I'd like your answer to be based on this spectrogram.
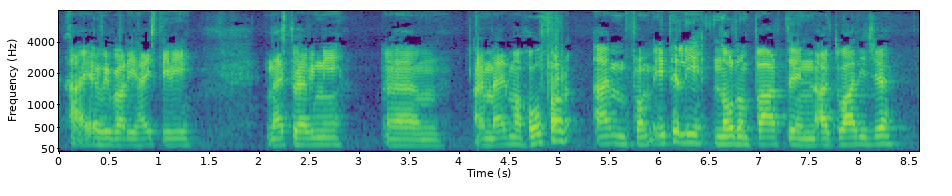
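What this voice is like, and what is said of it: German-sounding accent. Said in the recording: “you definitely sound German, more German than Italian”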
